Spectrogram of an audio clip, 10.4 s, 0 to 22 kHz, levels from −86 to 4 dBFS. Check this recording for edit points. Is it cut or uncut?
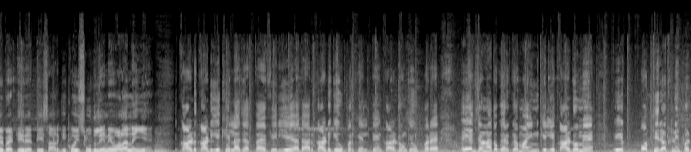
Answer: cut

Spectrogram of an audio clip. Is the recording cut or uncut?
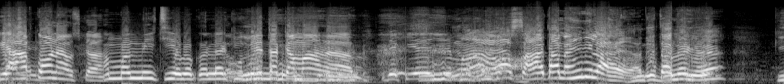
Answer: cut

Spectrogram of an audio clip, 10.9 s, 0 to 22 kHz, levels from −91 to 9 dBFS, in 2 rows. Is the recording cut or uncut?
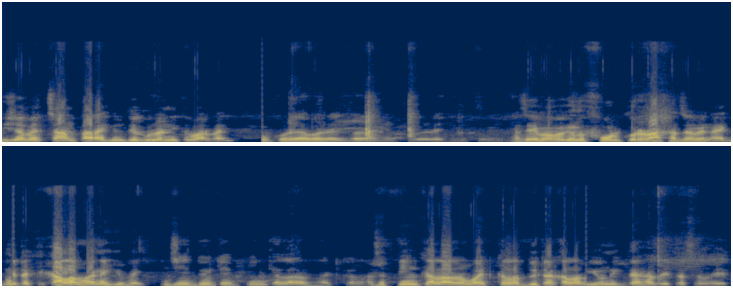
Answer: cut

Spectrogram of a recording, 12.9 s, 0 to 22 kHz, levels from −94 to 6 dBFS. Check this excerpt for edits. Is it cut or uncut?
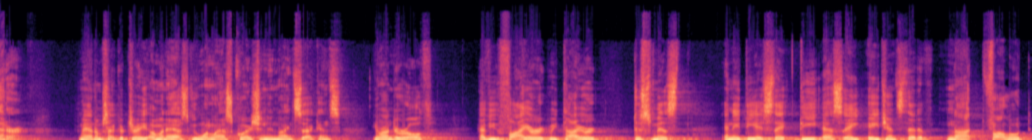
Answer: uncut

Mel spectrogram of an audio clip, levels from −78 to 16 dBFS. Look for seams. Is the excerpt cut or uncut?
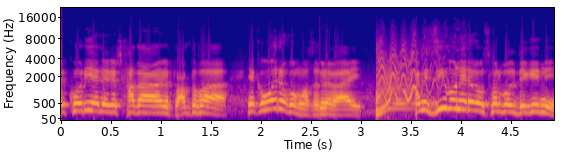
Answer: uncut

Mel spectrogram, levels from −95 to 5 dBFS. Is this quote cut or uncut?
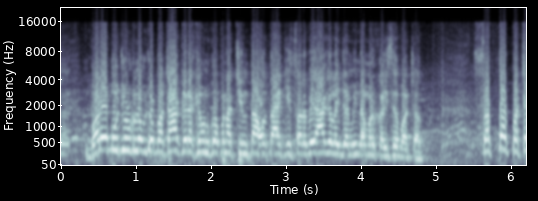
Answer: uncut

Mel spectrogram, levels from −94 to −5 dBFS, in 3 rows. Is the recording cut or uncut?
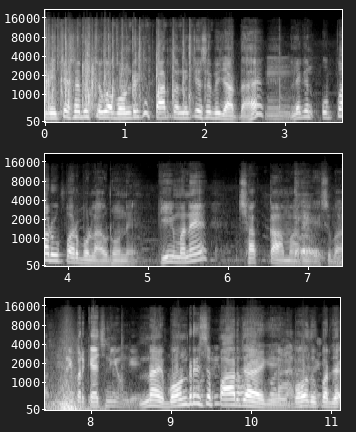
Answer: cut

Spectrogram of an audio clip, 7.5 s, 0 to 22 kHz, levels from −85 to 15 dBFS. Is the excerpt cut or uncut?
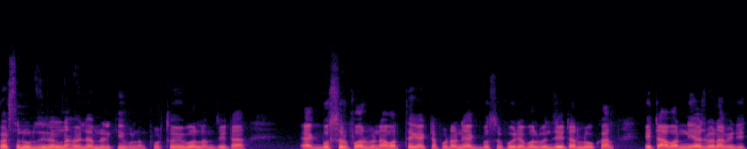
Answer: uncut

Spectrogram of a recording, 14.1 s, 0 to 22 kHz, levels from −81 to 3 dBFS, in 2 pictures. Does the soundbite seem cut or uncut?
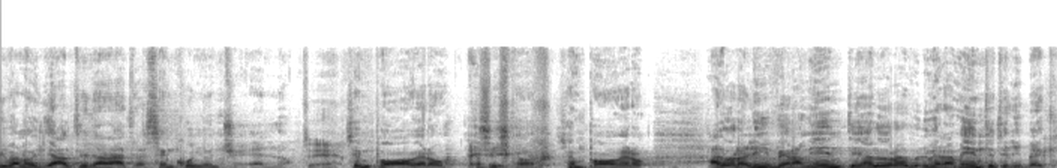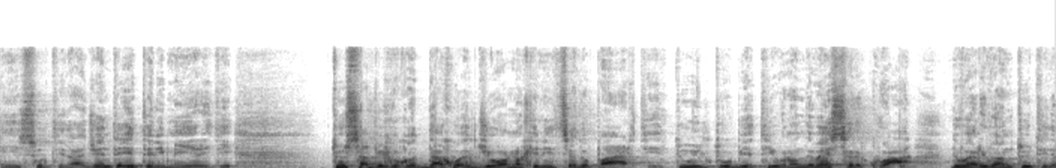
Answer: uncut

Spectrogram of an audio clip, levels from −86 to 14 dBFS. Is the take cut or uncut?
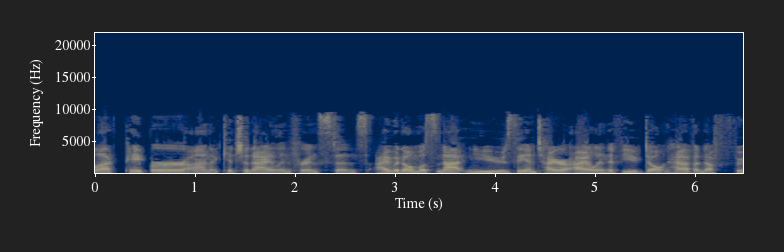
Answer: uncut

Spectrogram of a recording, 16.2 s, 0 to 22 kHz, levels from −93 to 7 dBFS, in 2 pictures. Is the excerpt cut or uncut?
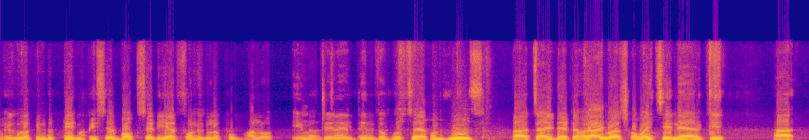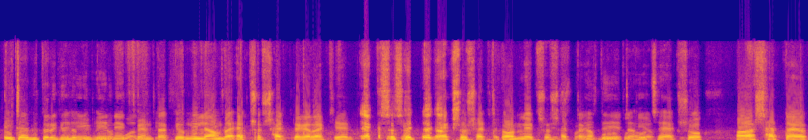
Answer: cut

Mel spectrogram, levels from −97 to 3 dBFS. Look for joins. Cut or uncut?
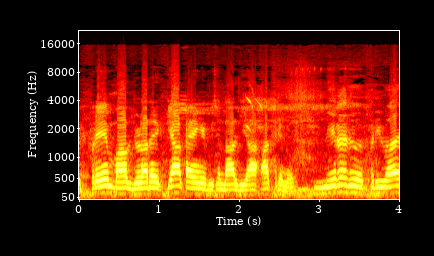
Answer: uncut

